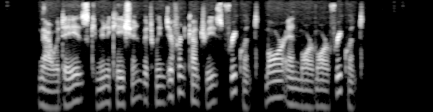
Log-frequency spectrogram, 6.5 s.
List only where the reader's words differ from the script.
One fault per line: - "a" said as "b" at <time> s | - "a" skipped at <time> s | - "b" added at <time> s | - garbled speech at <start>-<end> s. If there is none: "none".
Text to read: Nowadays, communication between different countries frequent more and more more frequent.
none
